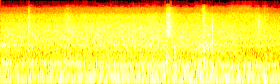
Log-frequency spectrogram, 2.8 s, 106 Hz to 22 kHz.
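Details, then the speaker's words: 1999 Infiniti Q45 V8 (VH41DE), 190,000+ miles, after throttle body cleaning to cure rough idle and shaking: now idles smoothly in drive and reverse with normal rpm, no shaking; low even rumble, no hunting. "the baby started and i already put her in drive and reverse and she's not shaking anymore my rpms are back to normal"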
